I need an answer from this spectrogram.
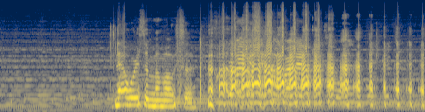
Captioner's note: laughs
